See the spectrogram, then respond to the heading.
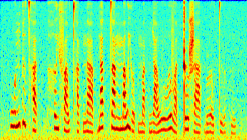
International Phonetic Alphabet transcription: wə˧˥ŋɗɨ˧t̪ʰa˨˩t̚ | hə˧jfa˨˩˦wt̪ʰa˨˩k̚ naː˨˩p̚ja˦˥t̚ t̪a˧ŋma˧˥wjəː˨˩p̚ ma˨˩k̚ɲaː˨˩˦wɣu˧˥ə̯va˨˩t̚ ʈu˧ʂaː˨˩k̚ ɹə˨˩˦w t̪ɨ˨˩˦ə̯kɨ˨˩˨

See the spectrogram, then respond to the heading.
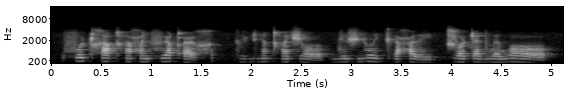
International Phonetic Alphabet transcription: foʈχaqʰə̃ħĩ føqʼøχ | kə̤ɖʱĩqʰɐ̃ʃɔ | døʃ joe̯kʰəħəe̯ | t͡ɕɔʈadwɐ wɔ

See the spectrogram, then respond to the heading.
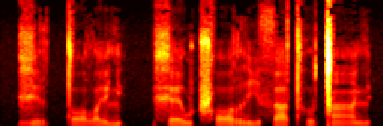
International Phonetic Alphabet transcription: ɣɪ˩˧rtːɔ˩lˠɪ˩˥lʲ | xɛ˩˧wʈ͡ʂʰɔ˩˥ri˩˧θa˩ tʰʊ˩˥ǀã˩lʲ

